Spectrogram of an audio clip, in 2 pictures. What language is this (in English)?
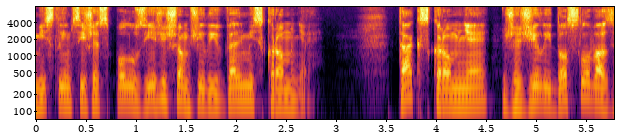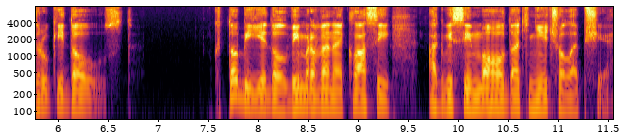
Slovak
